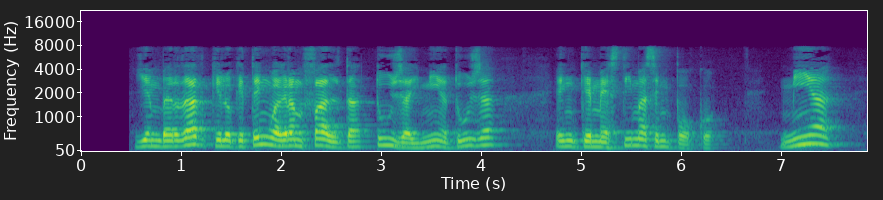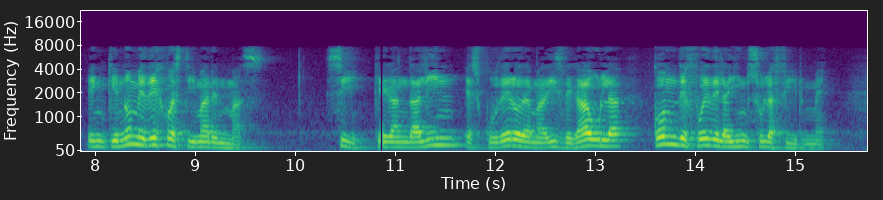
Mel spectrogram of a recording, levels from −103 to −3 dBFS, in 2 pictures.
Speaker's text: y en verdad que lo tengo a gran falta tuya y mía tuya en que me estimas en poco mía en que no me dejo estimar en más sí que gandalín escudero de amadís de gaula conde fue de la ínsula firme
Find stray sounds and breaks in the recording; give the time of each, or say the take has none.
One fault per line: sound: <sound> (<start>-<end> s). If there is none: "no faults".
sound: dropout (10.9-10.9 s)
